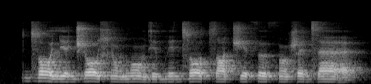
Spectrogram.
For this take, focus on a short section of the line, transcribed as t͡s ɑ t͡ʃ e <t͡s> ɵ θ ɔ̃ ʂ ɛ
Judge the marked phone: incorrect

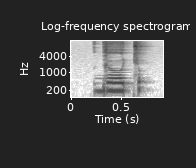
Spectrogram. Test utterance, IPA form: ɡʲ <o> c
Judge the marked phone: correct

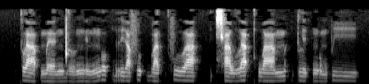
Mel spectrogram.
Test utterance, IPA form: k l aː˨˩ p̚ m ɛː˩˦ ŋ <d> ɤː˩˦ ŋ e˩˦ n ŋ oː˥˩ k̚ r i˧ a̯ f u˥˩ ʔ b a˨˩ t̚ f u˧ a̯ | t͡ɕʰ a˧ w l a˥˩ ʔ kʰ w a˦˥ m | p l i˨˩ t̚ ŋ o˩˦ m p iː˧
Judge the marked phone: correct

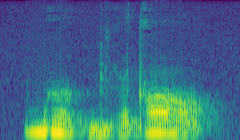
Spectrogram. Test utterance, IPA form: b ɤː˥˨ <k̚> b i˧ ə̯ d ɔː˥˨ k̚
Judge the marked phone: correct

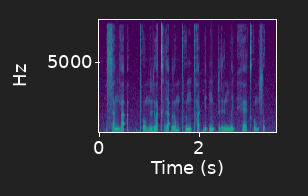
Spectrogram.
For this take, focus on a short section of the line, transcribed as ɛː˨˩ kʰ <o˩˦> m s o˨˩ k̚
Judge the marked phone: correct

